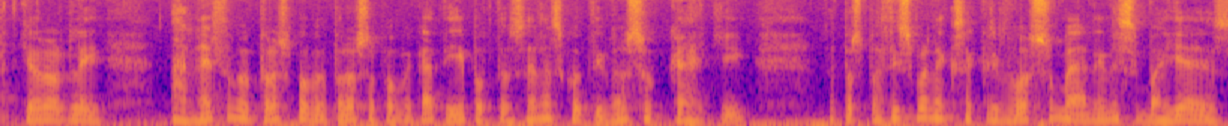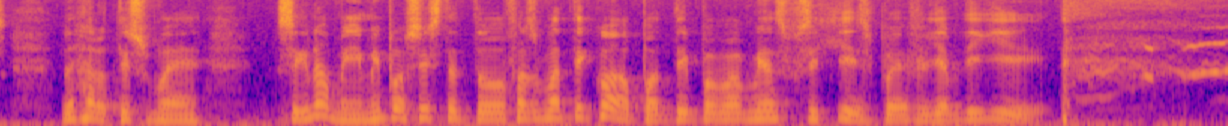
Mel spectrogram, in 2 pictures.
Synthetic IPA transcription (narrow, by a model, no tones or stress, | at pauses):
t̪i̥ceoɾonle̞i | ɐne̞ɾθume̞pɾo̞so̥pome̞pɾo̞so̞pome̞kɐt̪iipop̚t̪o̞se̞nɐsko̞t̪ino̞so̞kɐciθɐpɾo̞spɐθisumenɐe̞ksɐkɾivo̞sume̞ɐnine̞simbɐʝe̞s | ðeθɐɾo̞t̪isume̞ | siɣno̞mimipo̞sist̪e̞t̪o̞fɐzmɐt̪iko̞ɐpot̪ipɐmɐmɲɐspsiçispue̞fiʝeɐpt̪iʝi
